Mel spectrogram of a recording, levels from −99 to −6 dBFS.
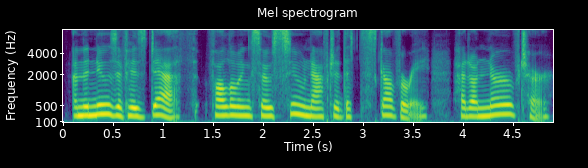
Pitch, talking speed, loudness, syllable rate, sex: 225 Hz, 185 wpm, -15 LUFS, 5.3 syllables/s, female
